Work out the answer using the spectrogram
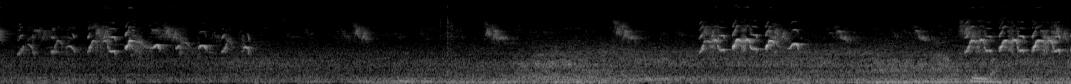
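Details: Lutino cockatiels giving bursts of quick, high chirps and short whistled notes over a low background murmur.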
